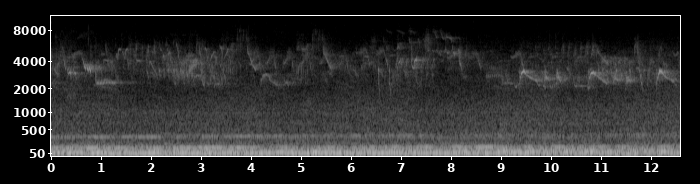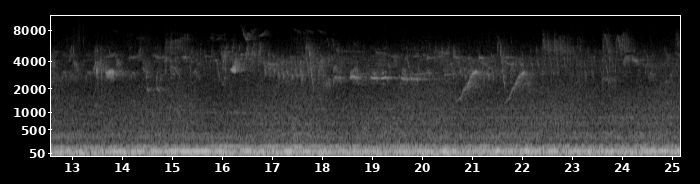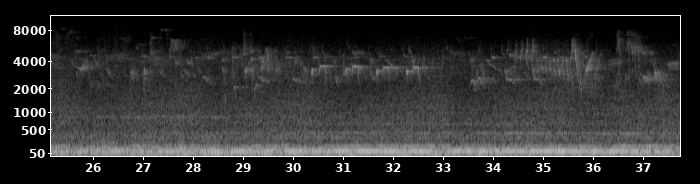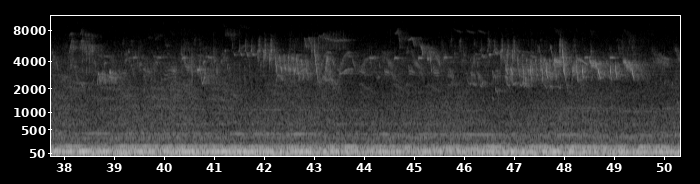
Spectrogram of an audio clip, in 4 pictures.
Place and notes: Birds singing include song thrush, chaffinch, skylark, ravens, crows.
Around 4min the generator speeds up and its hum rises in pitch, but the wind is very light and drops again. Very distant cranes can be heard towards the end.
